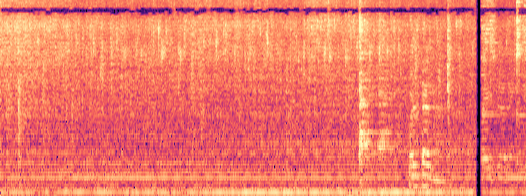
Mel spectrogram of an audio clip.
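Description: Garlic sizzling in hot oil in an iron kadhai: a steady frying hiss over a low hum, with a few sharp clicks of utensil on pan in the second half.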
